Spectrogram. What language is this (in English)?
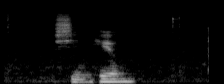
Min Nan Chinese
